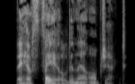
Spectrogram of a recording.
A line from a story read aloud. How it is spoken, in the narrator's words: added grimly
